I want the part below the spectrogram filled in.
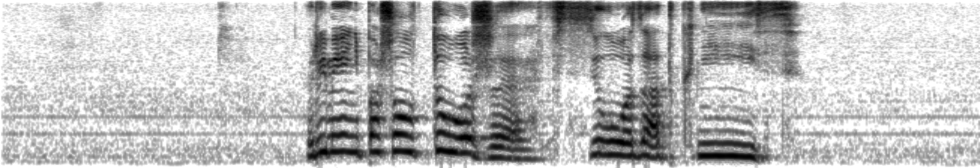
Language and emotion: Russian, angry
